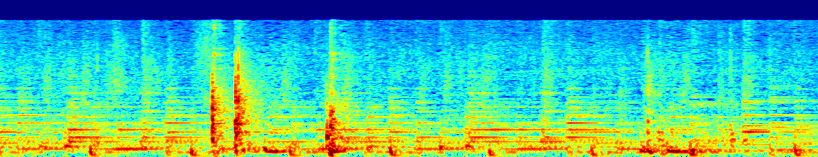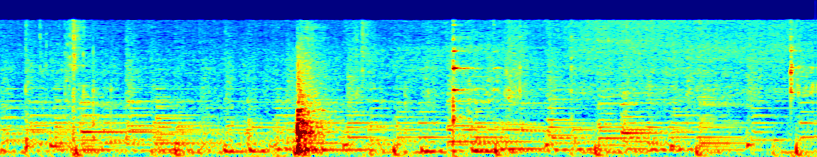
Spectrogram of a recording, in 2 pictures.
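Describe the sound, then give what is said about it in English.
Sugar sizzling as it heats in a dry sauté pan: a steady, dense crackle with a few sharper pops standing out. The sizzle runs on alone, without talk. “This is a dry saute pan, and to this I am going to add two tablespoons of sugar.”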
